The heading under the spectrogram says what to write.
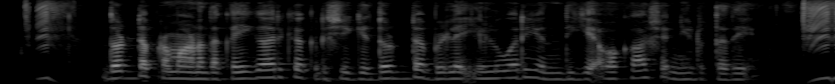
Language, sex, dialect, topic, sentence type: Kannada, female, Coastal/Dakshin, agriculture, statement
